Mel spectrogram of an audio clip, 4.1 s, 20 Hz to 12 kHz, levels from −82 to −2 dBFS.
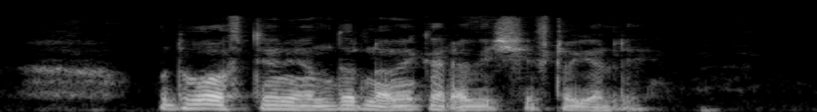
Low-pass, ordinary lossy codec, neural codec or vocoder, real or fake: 7.2 kHz; Opus, 64 kbps; none; real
